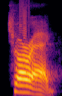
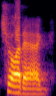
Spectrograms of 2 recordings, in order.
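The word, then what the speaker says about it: choereg: the toag it's a it's spelled ch h o o r e g chag basically but chag and um my grandmother would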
